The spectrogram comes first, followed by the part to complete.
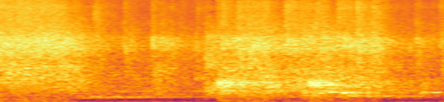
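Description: Plastic crinkling and rustling as it is crumpled and handled, a dense crackle that eases briefly about a second in and then picks up again.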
